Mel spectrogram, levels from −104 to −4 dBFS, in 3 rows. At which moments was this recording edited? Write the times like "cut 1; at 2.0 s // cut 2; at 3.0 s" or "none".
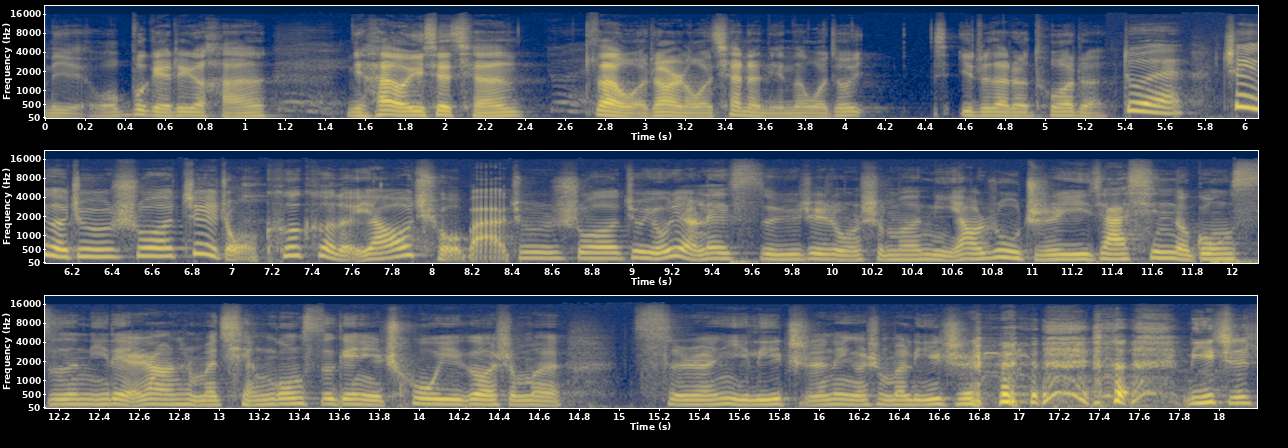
none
